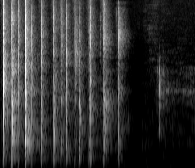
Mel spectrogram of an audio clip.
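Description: A quick burst of about a dozen sharp hand claps in an uneven rhythm, fairly loud, fading out after a second and a half, with a faint tap afterward.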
